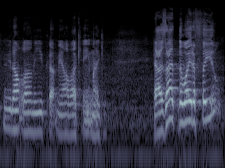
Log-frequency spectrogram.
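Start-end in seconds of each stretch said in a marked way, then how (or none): 0.1-2.1 low, soft defeated complaint; mock-hopeless, much quieter and lower; acted despair. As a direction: imitate a believer giving up, voice sinking away. Voicing a despairing believer's complaint.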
